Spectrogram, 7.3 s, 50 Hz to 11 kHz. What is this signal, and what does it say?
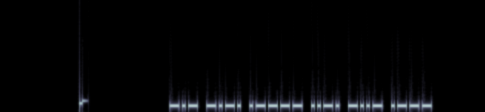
Morse code, heard as a keyed tone, about 26 wpm, 700 Hz. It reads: KC1FXJ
